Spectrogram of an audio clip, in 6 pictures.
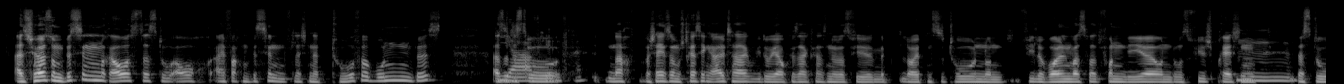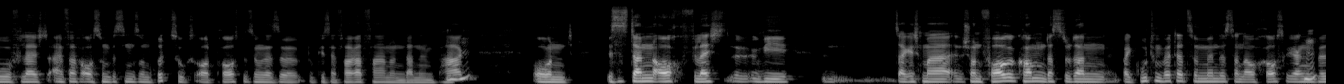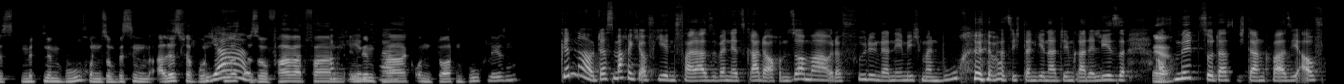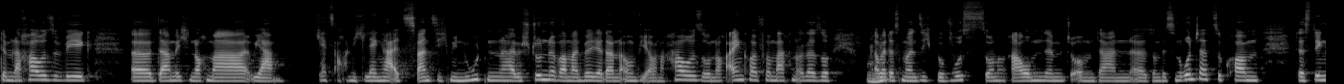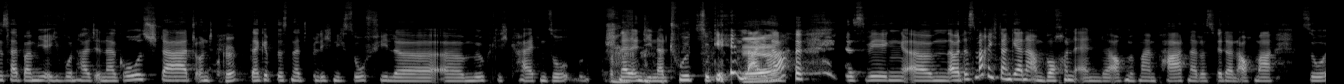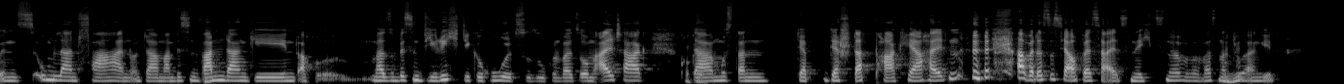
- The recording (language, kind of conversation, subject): German, podcast, Wie schaffst du die Balance zwischen Arbeit und Privatleben?
- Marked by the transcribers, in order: other noise; chuckle; chuckle; laughing while speaking: "gehen"; chuckle; chuckle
